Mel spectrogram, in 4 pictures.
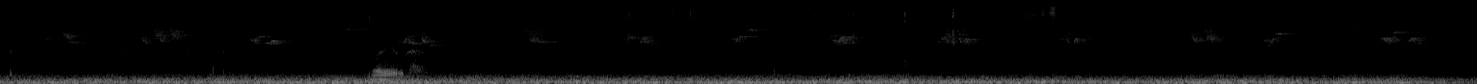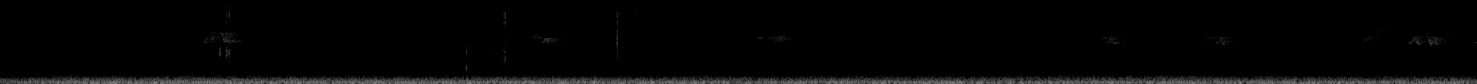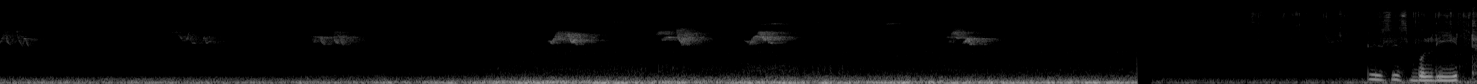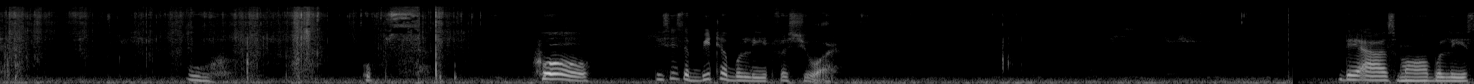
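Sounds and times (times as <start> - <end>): steady low rumble: 0.0 - 57.7
small birds chirping: 0.3 - 4.6, 5.2 - 11.0, 16.8 - 17.4, 32.5 - 33.4, 35.0 - 40.6, 42.0 - 52.7, 55.2 - 57.7.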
